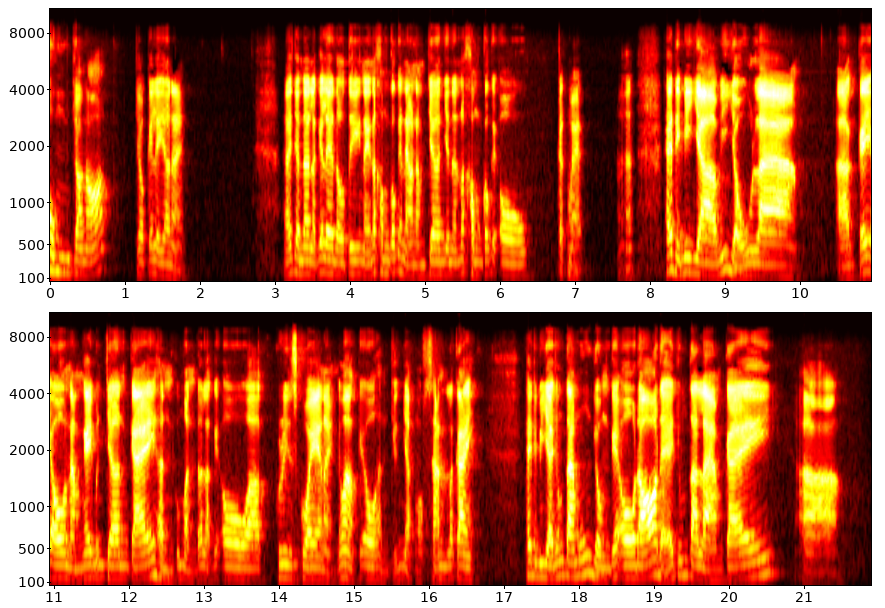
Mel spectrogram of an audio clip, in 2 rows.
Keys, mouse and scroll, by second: 3.8 click, 5.6 click, 18.1 click, 18.7 click.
